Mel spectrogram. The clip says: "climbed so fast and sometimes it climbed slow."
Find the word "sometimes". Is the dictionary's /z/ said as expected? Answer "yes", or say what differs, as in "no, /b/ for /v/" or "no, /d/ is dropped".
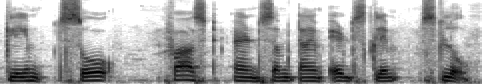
no, /z/ is dropped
